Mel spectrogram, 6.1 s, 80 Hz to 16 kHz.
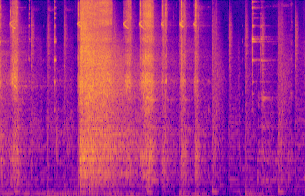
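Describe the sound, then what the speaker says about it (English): Metallic ratcheting and clanking from a socket and wrench loosening two 19mm bolts while a Toyota Tacoma trailer hitch is removed, with repeated close, busy bursts of tool noise. "we're going to remove these two 19mm bolts with our 19mm socket and our 19mm wrench"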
